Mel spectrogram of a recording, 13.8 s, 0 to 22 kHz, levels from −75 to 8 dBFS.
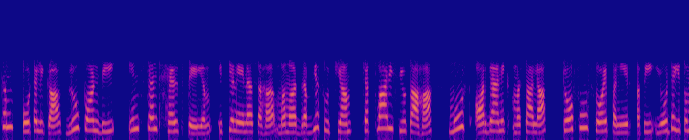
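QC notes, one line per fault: Throughout: G.723.1 codec, heavy damage. The speech sounds muffled and hoarse, with smeared consonants, as the coder rebuilds the voice from a coarse model refreshed only every few tens of milliseconds. The thinness fits a rate around 6.3 kbit/s. A spectrogram shows energy confined to roughly 200 Hz to 3.6 kHz, a hard ceiling with nothing above 3.8 kHz, and blurred, blocky formant tracks. The waveform looks rounded, with soft onsets instead of crisp transients.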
